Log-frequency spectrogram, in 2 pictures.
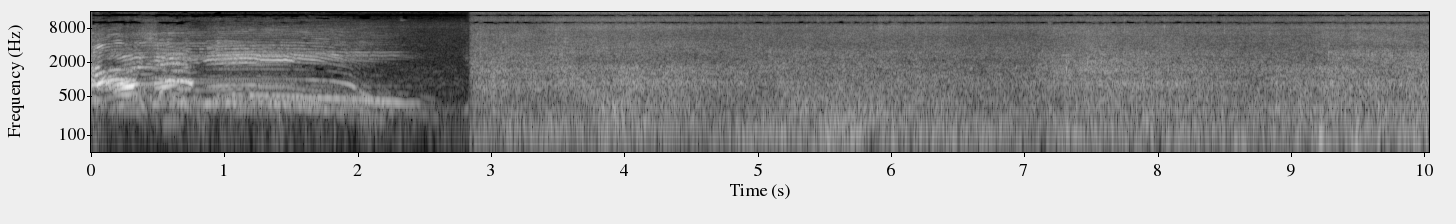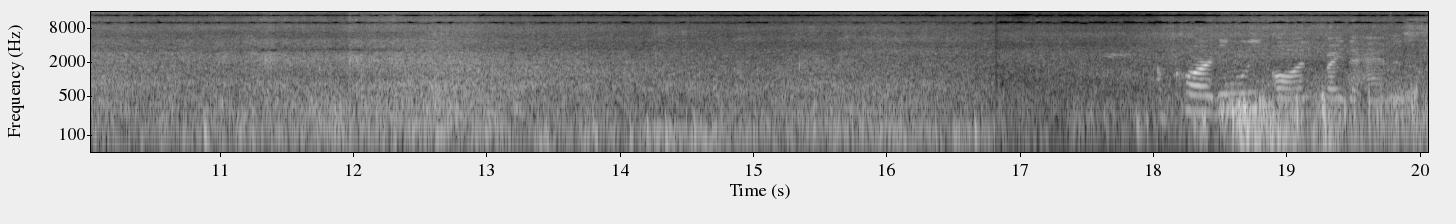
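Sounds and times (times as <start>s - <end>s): small waves breaking on beach: 2.8s - 20.0s
wind buffeting microphone: 2.8s - 20.0s.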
